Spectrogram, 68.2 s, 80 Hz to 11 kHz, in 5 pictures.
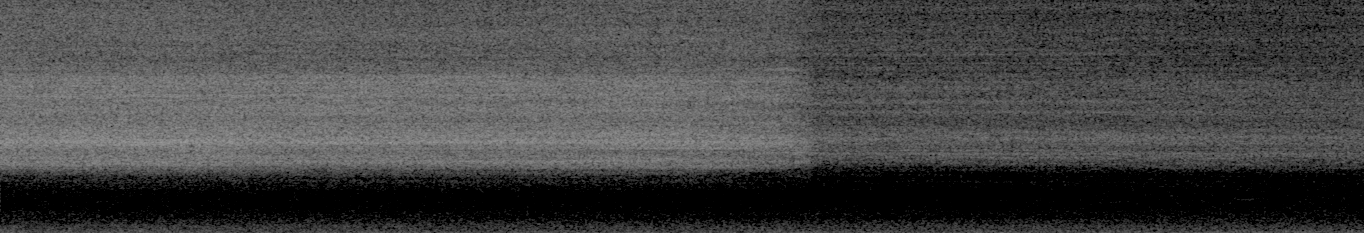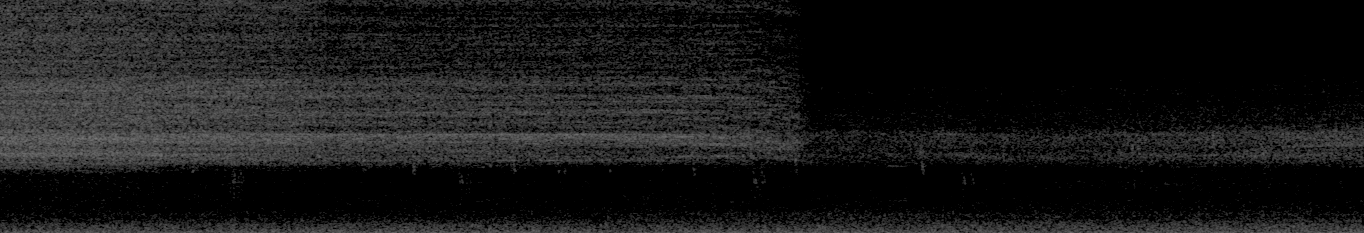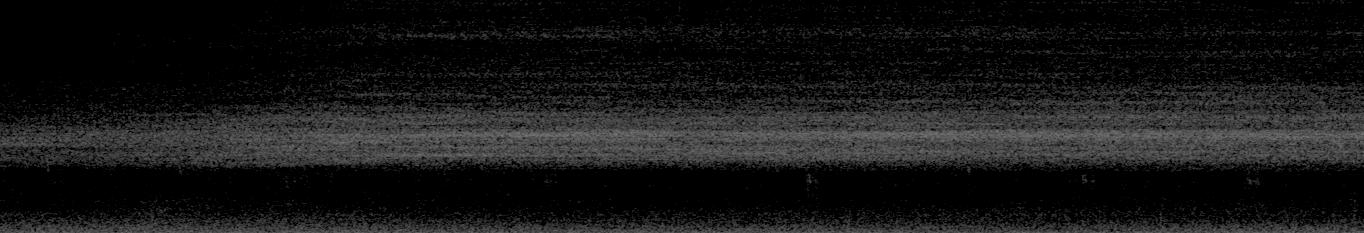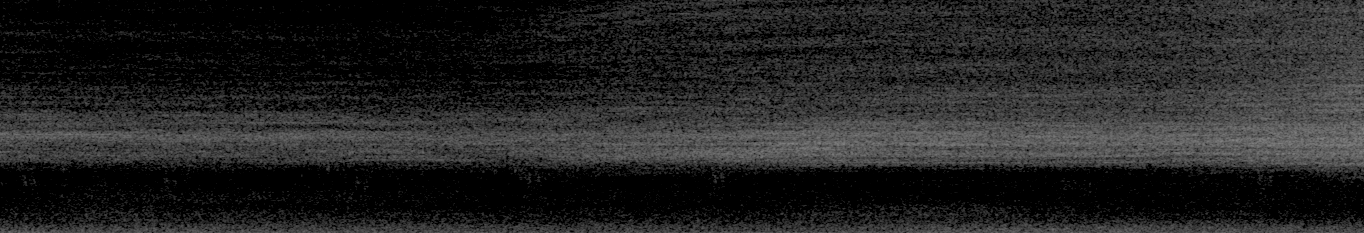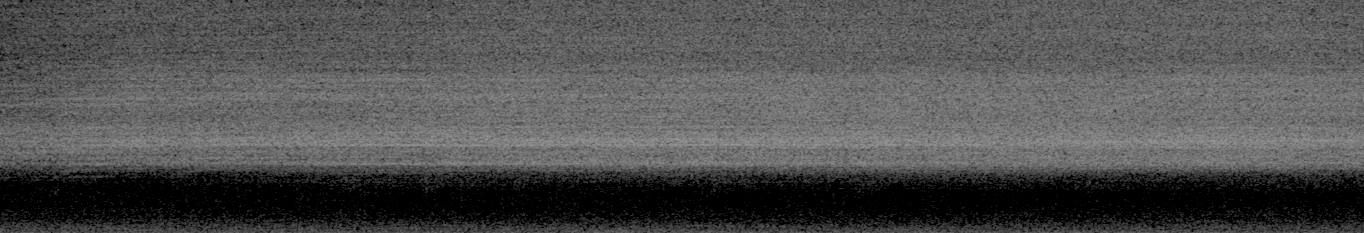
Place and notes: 壯圍鄉東港村, Yilan County - In windbreaks
In windbreaks, Near the sea, Cicadas sound, Birdsong sound, Small village
Sony PCM D50+ Soundman OKM II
